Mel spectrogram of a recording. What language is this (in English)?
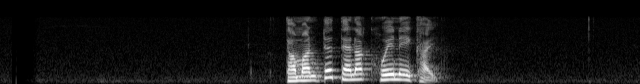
Sinhala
